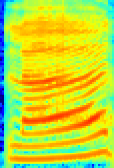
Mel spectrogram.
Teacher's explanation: lam yang fathah dipanjangkan sepanjang 2 harokat saja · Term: Mad Thobi'i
